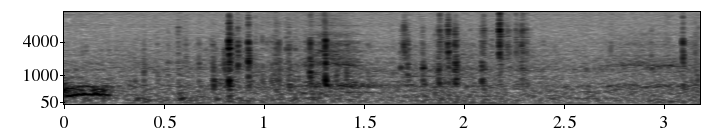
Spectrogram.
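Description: Rapid, irregular keystrokes on a computer keyboard, close and fairly quiet, with bursts of clicks and short pauses and no talking.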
